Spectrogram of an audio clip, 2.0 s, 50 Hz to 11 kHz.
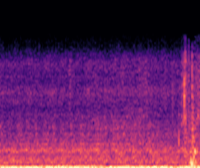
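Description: Ford F-350's 6.0 L Power Stroke diesel V8 idling steadily, heard from inside the cab, with the air-conditioning fan hissing over it. A single click near the end.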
